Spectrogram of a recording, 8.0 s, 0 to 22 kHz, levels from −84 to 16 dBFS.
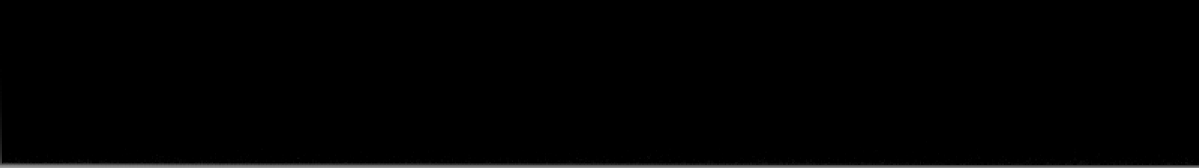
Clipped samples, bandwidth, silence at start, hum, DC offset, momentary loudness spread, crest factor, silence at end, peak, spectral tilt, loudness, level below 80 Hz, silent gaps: under 0.1%; 0.5 kHz; 0 s; none; under 0.1%; 8 LU; 10 dB; 0 s; -16 dBFS; -12.5 dB/octave; -30 LUFS; -26 dBFS; none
